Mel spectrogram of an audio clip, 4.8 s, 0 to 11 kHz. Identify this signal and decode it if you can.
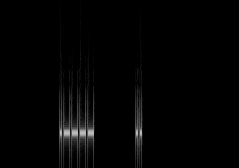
Morse code, heard as a keyed tone, about 30 wpm, 700 Hz. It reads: 1 I
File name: Lesson 20d - Number 3 - Two Characters 30wpm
